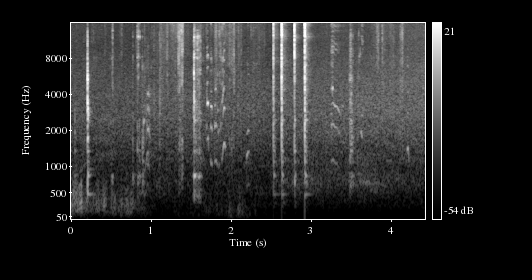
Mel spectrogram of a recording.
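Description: Sharp clinks and knocks of a steel pipe wrench and hydraulic cylinder parts being handled as the piston nut is worked loose, a few scattered and several in quick succession in the second half.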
